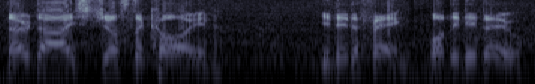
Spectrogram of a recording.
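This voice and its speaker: A man's voice: high voice, lively intonation, moderate pace, creaky, sharp tone, a little hiss or hum. A young man streaming a racing game, chatting casually, laughing often and addressing viewers by name. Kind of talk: casual chat while gaming.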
